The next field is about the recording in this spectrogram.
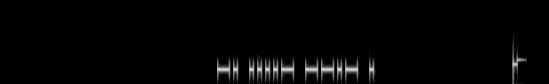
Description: Morse code, heard as a keyed tone, about 27 wpm, 690 Hz. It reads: N4QE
